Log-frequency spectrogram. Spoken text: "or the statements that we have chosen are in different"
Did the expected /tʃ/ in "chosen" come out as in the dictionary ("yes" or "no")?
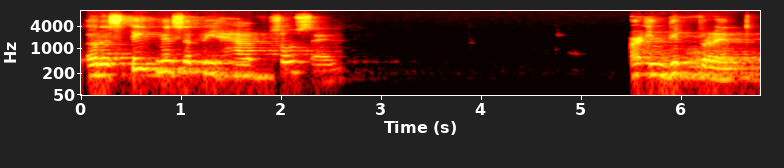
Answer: no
